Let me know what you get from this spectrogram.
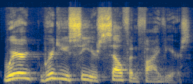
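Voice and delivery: quiet, teasing counter-question from a candidate; interviewee turning the question round. Retold or imitated. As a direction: toss the question back to tease them. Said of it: "the person who's being interviewed says".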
